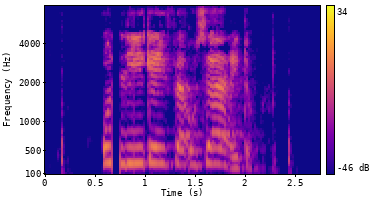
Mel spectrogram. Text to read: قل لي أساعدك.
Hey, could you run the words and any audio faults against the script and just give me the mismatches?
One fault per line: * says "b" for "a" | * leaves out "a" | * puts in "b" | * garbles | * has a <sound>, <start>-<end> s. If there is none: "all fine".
* has a dropout, 0.7-0.7 s
* puts in "كيف"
